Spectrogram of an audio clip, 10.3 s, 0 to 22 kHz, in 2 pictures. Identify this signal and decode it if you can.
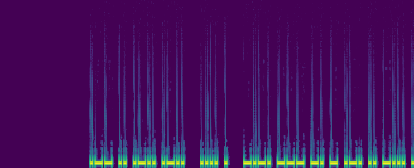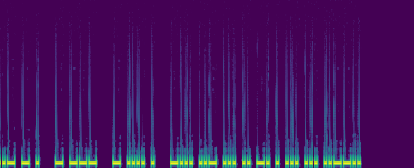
Morse code, heard as a keyed tone, about 37 wpm, 700 Hz. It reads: WILL HE CONTRIBUTE TO THE BUSINESS?
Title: Sentences from Top 1400 Words 40wpm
